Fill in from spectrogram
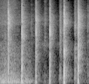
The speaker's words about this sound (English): I hate it when people clap in a circle and call it a round of applause. That is dumb.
